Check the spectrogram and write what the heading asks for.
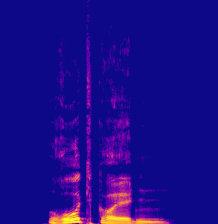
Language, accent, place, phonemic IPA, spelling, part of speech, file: German, Germany, Berlin, /ˈʁoːtˌɡɔldən/, rotgolden, adjective, De-rotgolden.ogg
- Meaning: reddish-gold (in colour)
